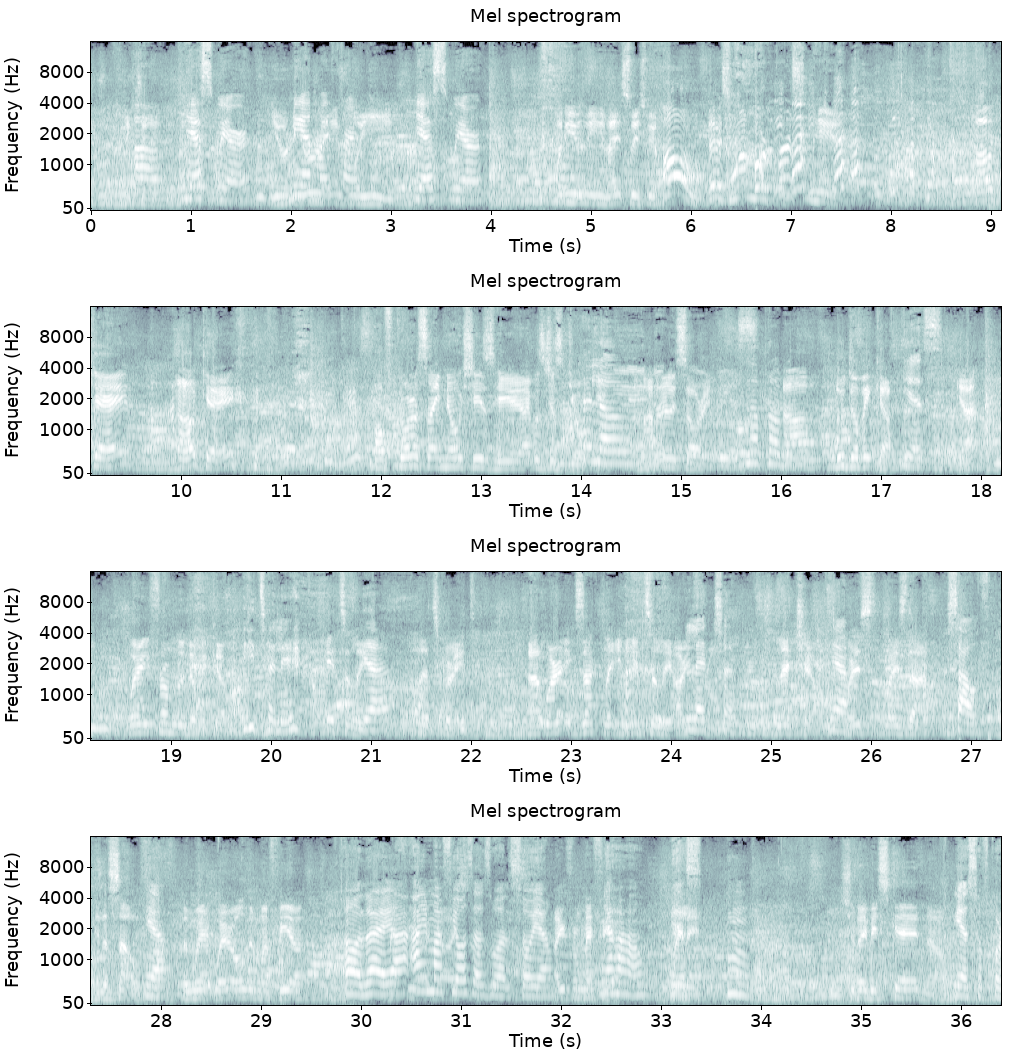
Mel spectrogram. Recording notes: We were drinking alcohol during this episode. There is a lot of background noise.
